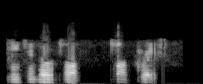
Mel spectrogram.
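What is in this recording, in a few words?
Police Department, scanner audio; SCTSDLE PD - PD2; H-Scottsdale; ScottsdalePolice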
